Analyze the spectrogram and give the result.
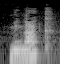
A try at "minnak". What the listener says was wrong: Also here with a double N, actually. The N doubles when we add on that ak.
